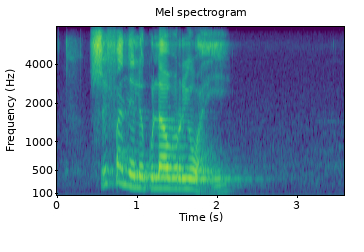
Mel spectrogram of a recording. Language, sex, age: Tsonga, male, 20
